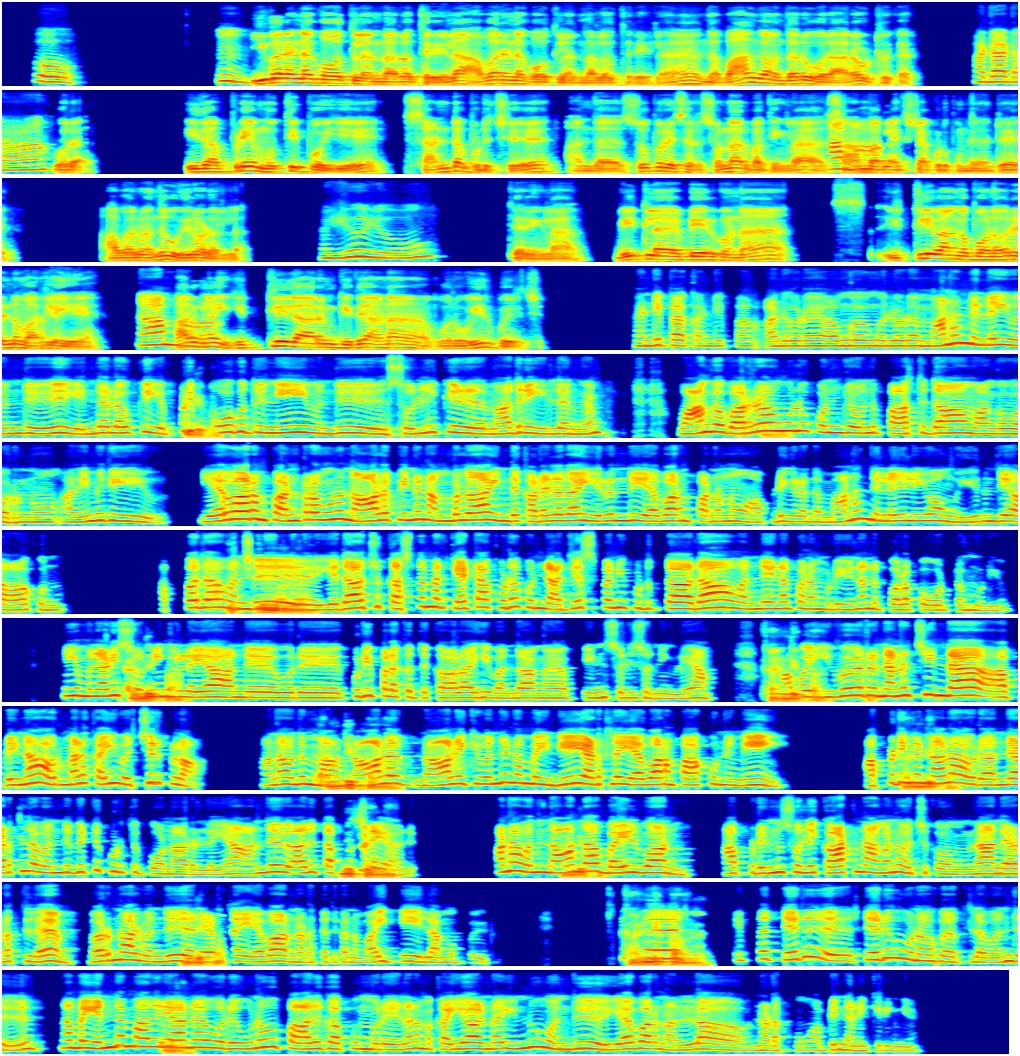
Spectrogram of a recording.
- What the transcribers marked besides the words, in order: "இருந்தாரோ" said as "இருந்தாலோ"; in English: "சூப்பர்வைசர்"; in English: "எக்ஸ்ட்ரா"; tapping; other noise; in English: "கஸ்டமர்"; in English: "அட்ஜெஸ்ட்"
- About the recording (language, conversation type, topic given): Tamil, podcast, ஓர் தெரு உணவகத்தில் சாப்பிட்ட போது உங்களுக்கு நடந்த விசித்திரமான சம்பவத்தைச் சொல்ல முடியுமா?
